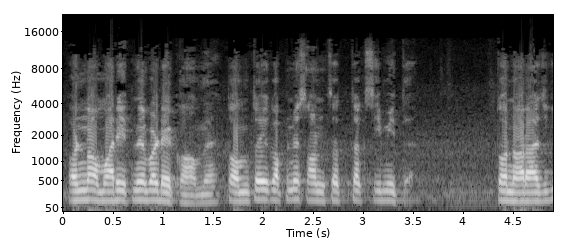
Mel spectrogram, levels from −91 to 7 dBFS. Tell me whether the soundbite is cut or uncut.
uncut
